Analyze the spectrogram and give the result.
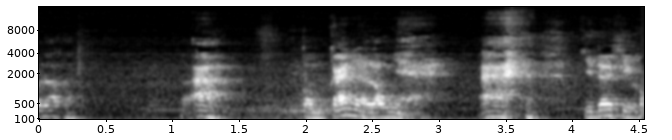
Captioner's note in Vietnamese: Cười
